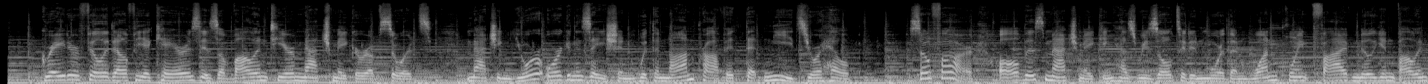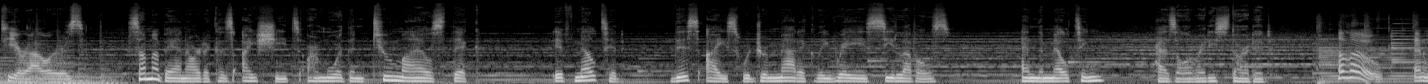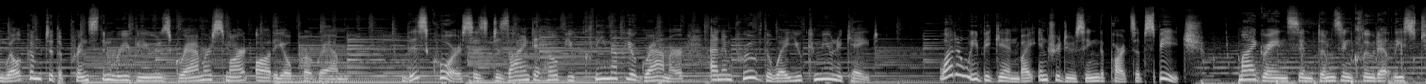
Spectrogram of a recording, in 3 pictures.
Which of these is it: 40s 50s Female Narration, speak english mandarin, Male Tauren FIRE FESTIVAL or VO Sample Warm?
40s 50s Female Narration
